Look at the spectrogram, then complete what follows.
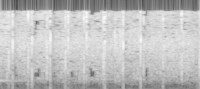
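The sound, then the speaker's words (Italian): A crowd applauds steadily for the parents, grandparents and relatives who support a club's young members, many hands clapping in a dense, continuous patter with a few sharper individual claps standing out, no voices over it. “Facciamo un applauso a loro.”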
